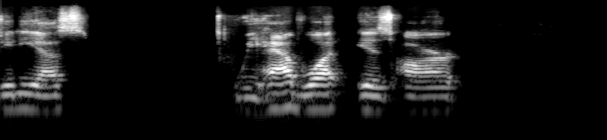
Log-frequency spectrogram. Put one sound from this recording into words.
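A middle-aged man speaks calmly through a microphone in short bursts.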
